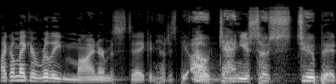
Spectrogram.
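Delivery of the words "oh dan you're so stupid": slow, put-on British accent. Quoting the inner critic scolding Dan over a minor mistake: put-on British accent. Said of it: "he does it in a British accent".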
